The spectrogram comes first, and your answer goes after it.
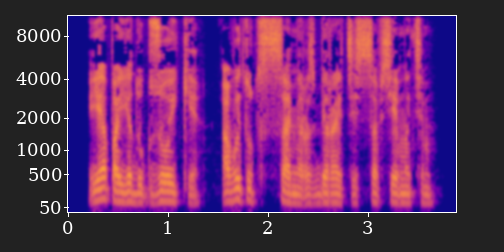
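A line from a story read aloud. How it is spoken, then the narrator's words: Angry. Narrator (Russian): сердито ответил Виктор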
